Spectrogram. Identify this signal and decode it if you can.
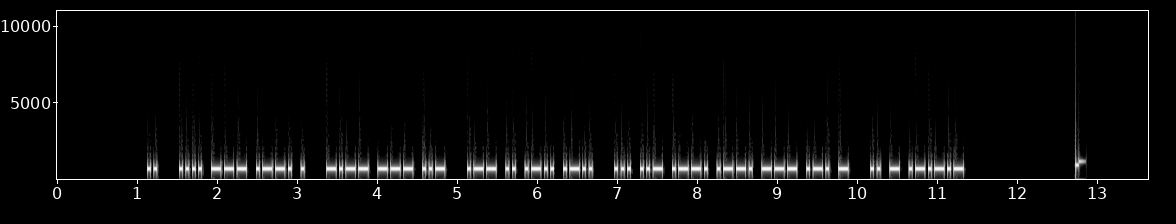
Morse code, heard as a keyed tone, about 32 wpm, 700 Hz. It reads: I HOPE YOU WILL SUPPORT IT.
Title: Sentences from Top 1000 Words - Review Part 5 - 30wpm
